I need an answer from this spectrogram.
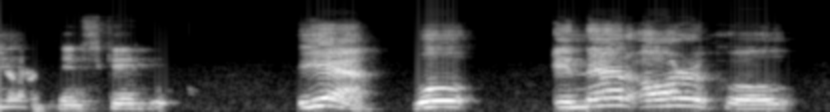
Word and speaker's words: Jabotinsky: Do I pronounce his name correctly? Jabotinsky?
